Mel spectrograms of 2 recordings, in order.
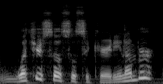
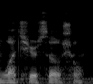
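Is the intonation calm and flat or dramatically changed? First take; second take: changed; calm. First: The intonation shifts, sounding weird and loaded. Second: It is said in a calm, flat monotone.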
